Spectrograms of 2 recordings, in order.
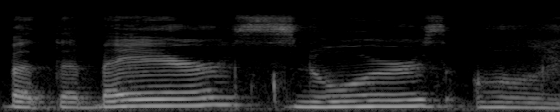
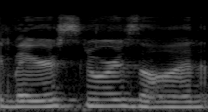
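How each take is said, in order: First: Drawn-out, sleepy refrain line; slow refrain. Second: Said in the usual way. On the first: A narrator's reading. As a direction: stretch it out like a lullaby. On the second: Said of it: "So that was our story".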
